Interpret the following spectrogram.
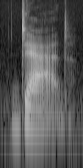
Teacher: example word dad for that beginning D there is a stop D is a stop consonant so I let air build up a little bit in my throat and then release it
